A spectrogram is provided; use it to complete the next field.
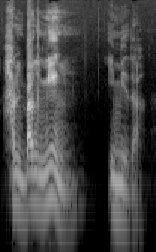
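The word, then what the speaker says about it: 韩方明: 차하울 학회 회장을 만났습니다 이 한방명 그 중국 발음으로 한방민 씽아이밍 할 때 그 밍 한방밍입니다 이 사람은 전국 인민정치협상회의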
